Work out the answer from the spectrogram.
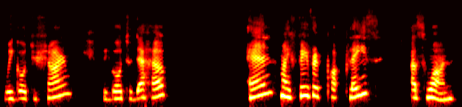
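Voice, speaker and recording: A woman's voice: on the high side, expressive, slow, dry recording. A young woman from Kuwait giving an earnest impromptu speech that addresses the audience directly. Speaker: impromptu speaker. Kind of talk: impromptu table topics speech.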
